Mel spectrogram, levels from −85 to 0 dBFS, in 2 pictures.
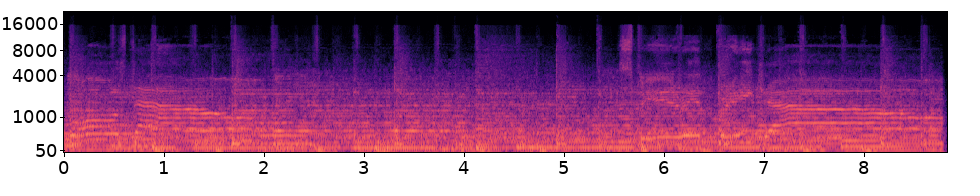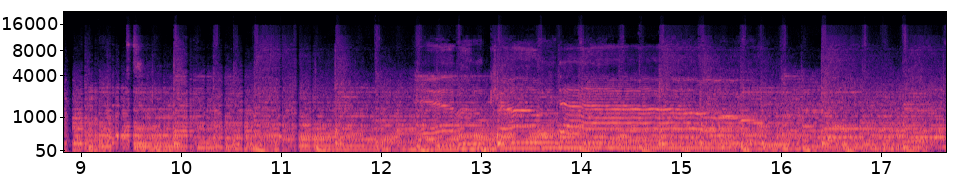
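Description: From 8.57 to 11.32 s, repeated packet loss (robotic sound) sets in. Data keeps arriving lost or late, and the receiver plugs each hole by stretching the last sound it had, only to hit the next hole moments later. About half a second gets patched this way and roughly a third of a second is simply gone, with the longest dropout near 60 ms, so the audio turns choppy, with pieces missing.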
